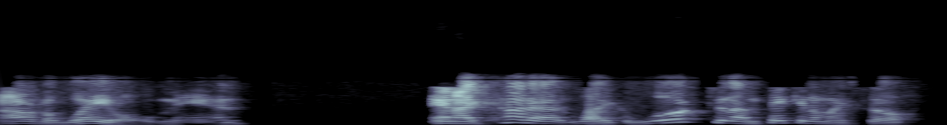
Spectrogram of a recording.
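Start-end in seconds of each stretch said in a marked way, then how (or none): 0.0-1.2 mumbled under breath. Retelling a goth kid's remark in a grocery store: imitating a mumble under breath. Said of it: "he kinda mumbled under his breath".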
